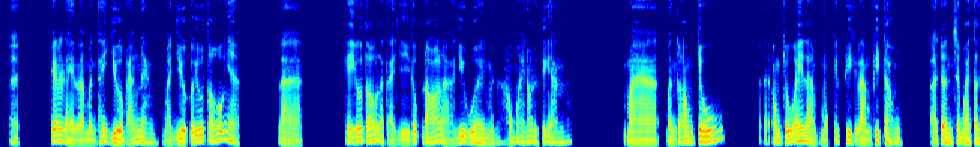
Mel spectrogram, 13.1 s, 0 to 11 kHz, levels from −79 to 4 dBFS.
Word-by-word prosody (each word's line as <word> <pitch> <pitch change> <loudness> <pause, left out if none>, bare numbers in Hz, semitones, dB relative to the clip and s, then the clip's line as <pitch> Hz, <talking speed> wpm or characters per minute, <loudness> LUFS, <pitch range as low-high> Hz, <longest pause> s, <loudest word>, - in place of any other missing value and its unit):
Ê, - - -5 0.4
cái 135 - +5
này 125 -10 +2
là 85 -1 0
mình 80 -1 -2
thấy 130 0 0
vừa 100 -3 +7
bản 90 +8 -2
năng 110 -4 -2
mà 85 -1 -6
vừa 95 0 +5
có 110 - +1
yếu 140 - +4
tố 165 +5 +2
nha, 130 - -1 0.5
là 80 -3 -3 0.6
cái - - +1
yếu 140 - +3
tố 140 +1 +2
là - - 0
tại 80 - -6
vì 90 -1 -1
lúc 120 - -1
đó 110 +5 +1
là 105 - -1
ở 90 - -8
dưới 120 +8 0
quê 110 -3 +2
mình 90 -3 -5
hổng 105 -2 -7
ai 115 - -3
nói 130 +1 -1
được 120 - -2
tiếng - - -1
Anh 115 +1 -4
á, 125 - -10 0.7
mà 90 -1 +1
mình 100 -3 -1
có - - +1
ông 120 -1 +1
chú, 130 - +4 0.5
ờ, - - -7
ông 120 +1 -1
chú 120 +2 +4
ấy 145 - +5
là 125 -10 +2
một 85 -2 -5
cái 130 - -2
phi 120 -2 +3
làm 95 -4 +1
phi 115 - +2
công 110 -1 -2 0.4
ở 95 - -2
trên 110 0 +3
sân 120 +1 0
bay 105 -1 +2
Tân 105 0 +1
110 Hz, 260 wpm, -25 LUFS, 90-125 Hz, 0.7 s, vừa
